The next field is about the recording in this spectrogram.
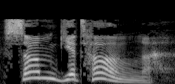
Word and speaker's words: samgyetang: You could also warm up with a big hearty bowl of samgyetang. – Yeah. – Okay, I hope I said that right. – That's how I said it.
